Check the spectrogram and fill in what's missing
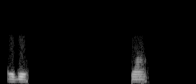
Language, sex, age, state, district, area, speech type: Nepali, male, 45-60, West Bengal, Jalpaiguri, rural, conversation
